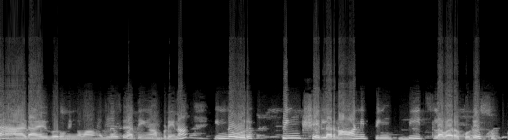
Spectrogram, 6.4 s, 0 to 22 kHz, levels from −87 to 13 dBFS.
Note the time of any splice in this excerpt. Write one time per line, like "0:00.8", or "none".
0:01.5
